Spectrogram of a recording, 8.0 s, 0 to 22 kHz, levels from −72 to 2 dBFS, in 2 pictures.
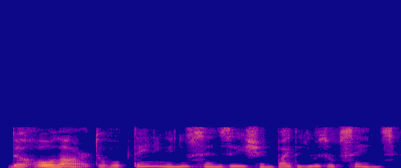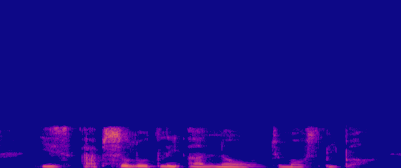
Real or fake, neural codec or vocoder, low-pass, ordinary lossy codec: real; none; 5.4 kHz; AAC, 24 kbps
